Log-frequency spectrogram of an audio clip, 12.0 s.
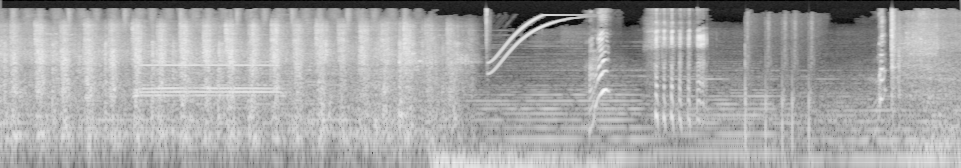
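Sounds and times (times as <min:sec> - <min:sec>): steam train chuffing: 0:00.0 - 0:05.3
steam whistle chord: 0:01.7 - 0:03.6.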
